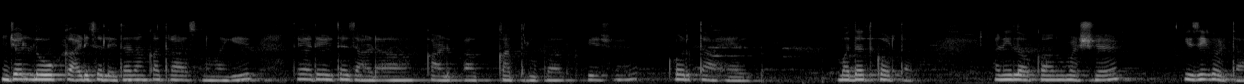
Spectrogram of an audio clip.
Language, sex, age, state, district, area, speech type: Goan Konkani, female, 18-30, Goa, Murmgao, rural, spontaneous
